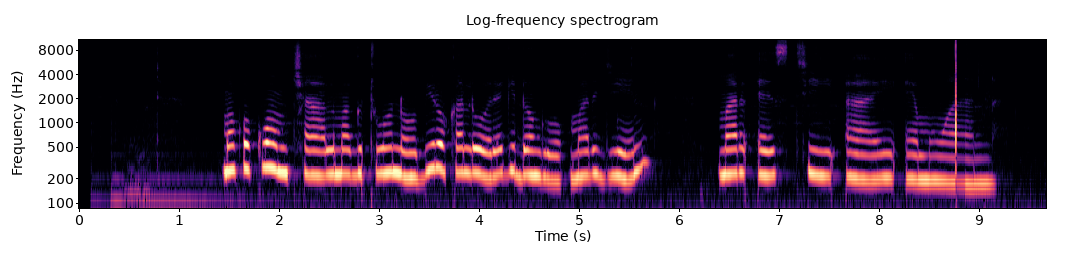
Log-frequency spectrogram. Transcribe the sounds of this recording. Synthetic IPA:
mɔkɔkwomt͡ʃalmaɡtwonobiɾokalwoɾeɡɪdɔŋɡɾwokmard͡ʒin | marɛstʰiajɛmwan

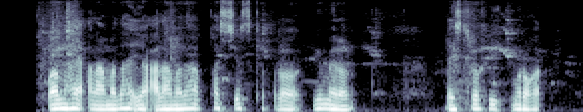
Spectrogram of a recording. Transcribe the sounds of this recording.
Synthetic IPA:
wɑːmɐħɑjʕɑ̰laːmɐðɐɦɐḭjɔ̰ʕɑ̰laːmɐðɐɦɐpʰɐsjɔskʰɐplɔ̰jumɛlɔn | dɐst̪ʰɾɔfimʊɾʊqɐ

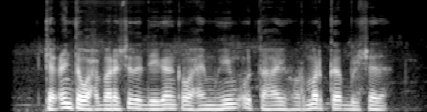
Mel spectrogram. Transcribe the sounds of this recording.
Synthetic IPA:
kʰɛʕɪnt̪ʰɐwɑħbɐɾɐʃɐðɐd̪ɛːɣaːŋkʰɐwɑħɑjmʊɦiːmʔʊ̰t̪ʰɐɦɛjɦɔrmɐrkʰɐbʊlʃɐðɐ

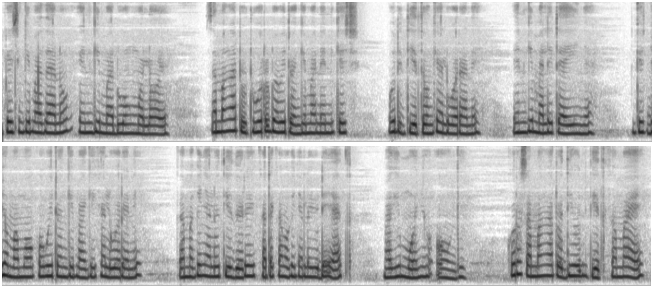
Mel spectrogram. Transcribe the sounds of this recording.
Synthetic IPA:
ket͡ʃŋɡɪmad̪anɔɛnɡɪmadwoŋmɔlɔjɔ | samaŋatotwoɾodwawɪtoŋɡɪmanɛniket͡ʃ | odit̪jet̪oŋɡɪalwɔɾanɛ | ɛnɡɪmalɪtaɪɲa | niket͡ʃd͡ʒɔmamɔkɔwɪtoŋɡɪmaɡɪkalwoɾɛnɛ | kamaɡɪɲalɔt̪jed̪oɾekatakamaɡɪɲalɔjʊdejat̪ | maɡɪmwoɲoʔoŋɡe | koɾosamaŋatɔd̪ɪodit̪jet̪kamaɛ

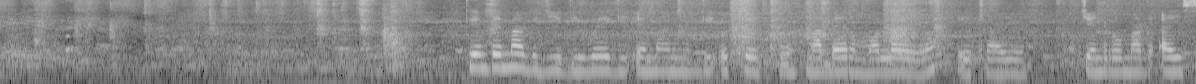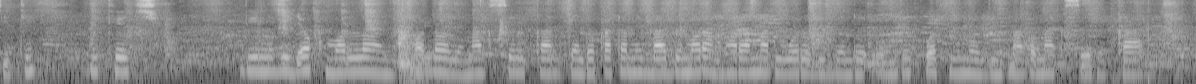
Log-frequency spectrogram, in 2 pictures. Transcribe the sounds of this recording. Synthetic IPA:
kembemaɡd͡ʒiɡɪweɡɪʔemanɡɪʔotʰekʰumabɛrmɔlɔjɔetʰajo | t͡ʃendɾomaɡaisiti | nikʰet͡ʃ | ɡɪnɡɪd͡ʒɔkmɔlɔnmɔlɔjɔmaɡsɛɾɪkalt͡ʃendokatamɪbadumɔɾamɔɾamaɾwoɾoɡibendeʔo̰ŋɡekwa̰pimoɡimaɡmaɡsḭɾɪkal

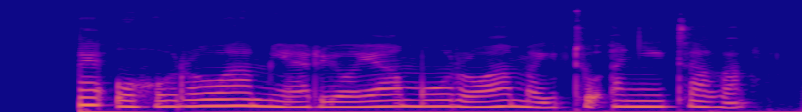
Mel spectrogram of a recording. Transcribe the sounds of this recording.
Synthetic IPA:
ɛʔɔhɔɾɔwamjaɾjɔjamoɾɔwamaitʰoʔaɲitʰaɣa

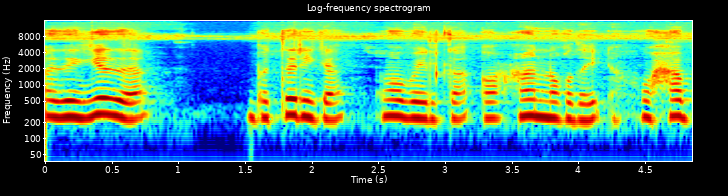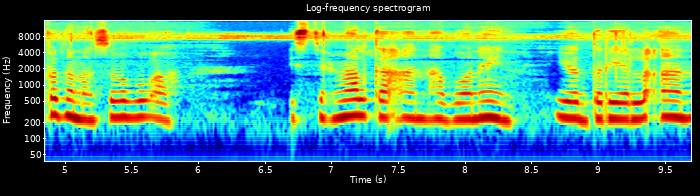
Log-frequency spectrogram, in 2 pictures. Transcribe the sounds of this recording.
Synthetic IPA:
ʔɐðɛːɣjɐðɐ | bɐt̪ʰɐɾɪɣɐ | mɔːβɛjlkʰɐɔːʕɑːnːɔqðɛjwɑħɑːbɐðɐnɐsɐβɐβʊɐh | ɪst̪ʰɪʕmaːlkʰɐʔaːnɦɐβɔːnɛjn | ijɞd̪ɐrjɐrlɐʔaːn

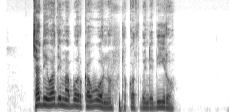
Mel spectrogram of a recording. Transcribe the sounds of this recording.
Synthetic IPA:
t͡ʃadɪwad̪ɪmaboɾkawonotɔkɔt̪bendebiɾo

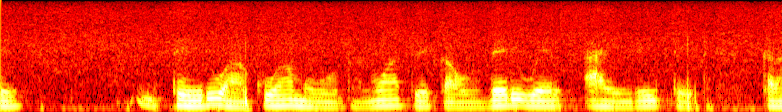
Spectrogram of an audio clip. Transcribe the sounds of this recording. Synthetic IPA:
e | teɾuwakuamoɣodanwatwekaovɛɾiwɛlaeɾeitedkaɾa

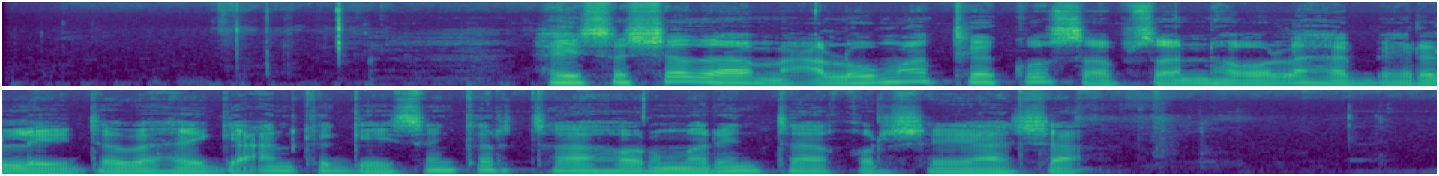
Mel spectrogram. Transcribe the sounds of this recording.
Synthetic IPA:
hɛjsɐʃɐðɐmɑʕluːmaːd̪kʰɐkʰʊsaːbsɐnɦɔːlɐɦɐbɛːɾɐlɛjd̪ɐwɑħɛjɡɑ̰ʕɑ̰ŋkʰɐɡɛjsɐŋkʰɐrt̪ʰaːɦɔrmɐɾɪnt̪ʰɐqɔrʃɛjaːʃɐ

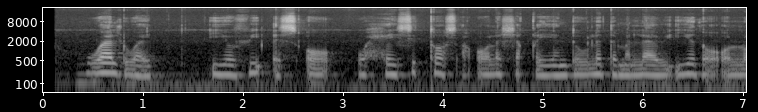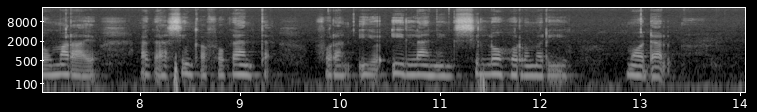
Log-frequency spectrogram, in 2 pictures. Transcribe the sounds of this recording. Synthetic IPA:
wald̪wajd̪̚ʔijɔviɛsɔ̰ː | wɑħɑjsɪt̪ʰɔːsɐhʔɔːlɐʃɑqɛːjɛːnd̪ɔwlɐd̪ɐmɐlːaːwḭʔɪjɐðɔ̰ɔ̰ːlɔːmɐɾa̰ːjɔ | ɐ̰ɣa̰ːsɪŋkʰɐfɔɣaːnt̪ʰɐ | fʊɾʔɐnijɔ̰iːlɐnɪŋsɪlɔːɦɔrmɐɾɪ̰jɔ | mɔːɖɐl

